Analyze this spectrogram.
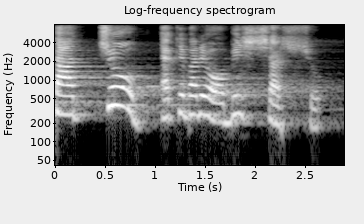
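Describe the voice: With audible room echo, a woman speaks slowly in a high voice full of big pitch swings.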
